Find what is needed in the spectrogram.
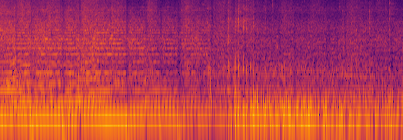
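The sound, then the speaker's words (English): A Harley-Davidson motorcycle engine rumbles loudly with a deep, steady idle, then roars rougher and harsher as the throttle is blipped in the second half. No voices. “Needs a revver for Harley Heaven.”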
